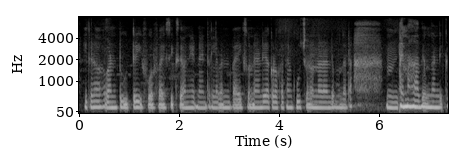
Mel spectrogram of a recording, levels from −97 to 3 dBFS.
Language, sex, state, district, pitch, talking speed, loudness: Telugu, female, Telangana, Karimnagar, 175 Hz, 210 wpm, -34 LUFS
